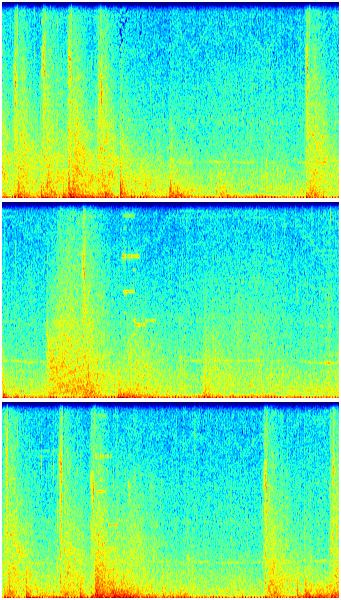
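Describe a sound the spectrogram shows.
Rockets whoosh away in quick bursts.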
